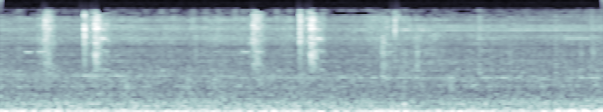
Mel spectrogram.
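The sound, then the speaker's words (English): A car drives along the road to Denver with a steady, loud, low rumble of road and engine noise. A few faint ticks sit on top, and no one talks. “Well, I am driving to Denver.”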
